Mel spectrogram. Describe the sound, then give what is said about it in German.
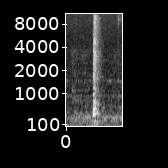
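A door clicks shut into its latch with one short, solid knock, followed a moment later by a faint second tick, over a low background hiss. “Ein letzter Blick aufs Bett, dann fällt die Tür ins Schloss.”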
